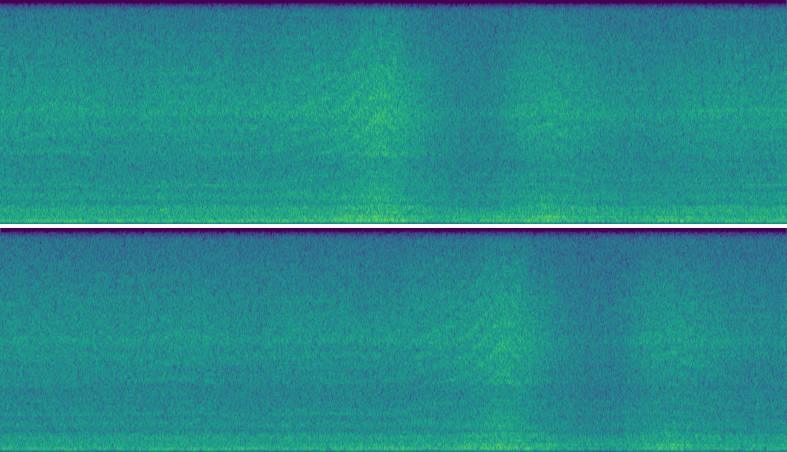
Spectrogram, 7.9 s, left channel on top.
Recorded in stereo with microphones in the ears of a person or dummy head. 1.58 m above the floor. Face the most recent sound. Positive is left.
No sound to turn to.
